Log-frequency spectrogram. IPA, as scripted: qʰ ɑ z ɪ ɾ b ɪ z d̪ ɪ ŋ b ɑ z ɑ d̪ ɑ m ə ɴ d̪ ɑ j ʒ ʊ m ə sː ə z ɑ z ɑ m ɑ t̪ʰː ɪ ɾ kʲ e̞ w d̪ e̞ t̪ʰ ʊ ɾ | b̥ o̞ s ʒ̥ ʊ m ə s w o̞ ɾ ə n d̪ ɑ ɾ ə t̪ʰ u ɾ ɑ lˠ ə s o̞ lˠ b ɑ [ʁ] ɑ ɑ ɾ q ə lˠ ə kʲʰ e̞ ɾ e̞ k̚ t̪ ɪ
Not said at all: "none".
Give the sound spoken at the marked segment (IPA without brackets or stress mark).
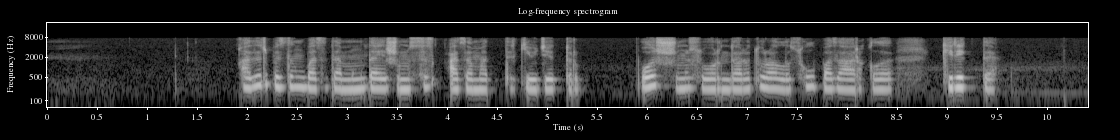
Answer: z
